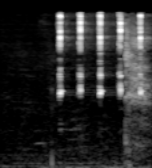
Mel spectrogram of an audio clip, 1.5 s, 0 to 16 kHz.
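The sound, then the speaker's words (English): A ticking clock timer set for two minutes: five crisp, evenly spaced ticks in quick succession, fairly quiet, with no voices. “we're going to put 2 minutes on the clock and run through the latest on the Russia stuff, which I think pretty soon we're going to have to just rename the Mueller stuff.”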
